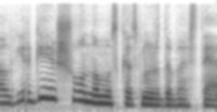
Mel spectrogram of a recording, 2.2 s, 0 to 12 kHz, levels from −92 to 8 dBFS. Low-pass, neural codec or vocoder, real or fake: 10.8 kHz; codec, 24 kHz, 0.5 kbps, DualCodec; fake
